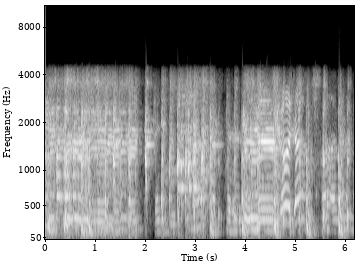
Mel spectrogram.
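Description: Live Turkish folk music: an electronic keyboard playing a plucked-string, saz-like melody, with a man's voice singing into a microphone. There is a brief break in the sound about two seconds in.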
